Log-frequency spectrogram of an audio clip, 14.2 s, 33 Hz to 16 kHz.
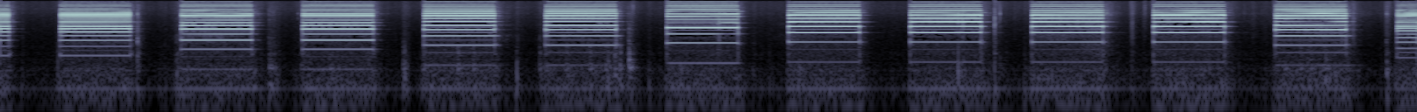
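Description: Small loudspeaker on a PIC18F4620 microcontroller scale playing a run of buzzy beeps, a little under one a second, each lasting most of a second. The pitch steps up and down between beeps as the weight pressed on the pressure sensor changes, because each pound of weight has its own tone.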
